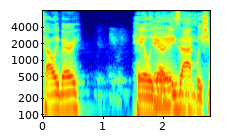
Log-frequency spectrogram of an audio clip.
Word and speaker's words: Halle Berry: Haley Berry, exactly. She pronounced it Haley Berry, but then there's Halle Berry who spells it the exact same way.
